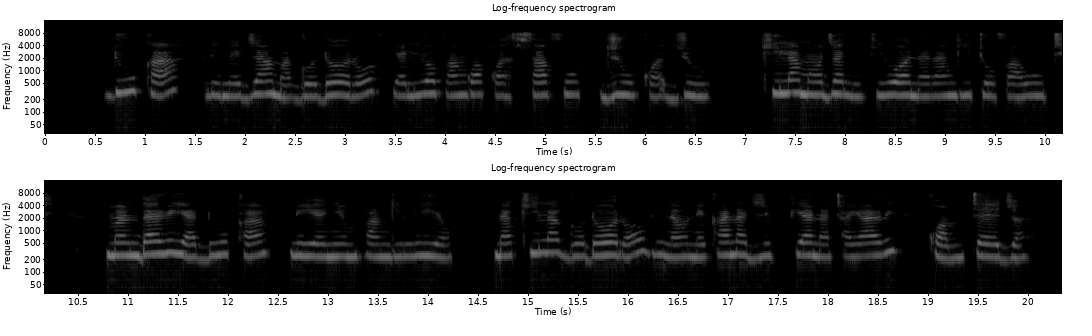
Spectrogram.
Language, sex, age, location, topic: Swahili, female, 18-24, Nairobi, finance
